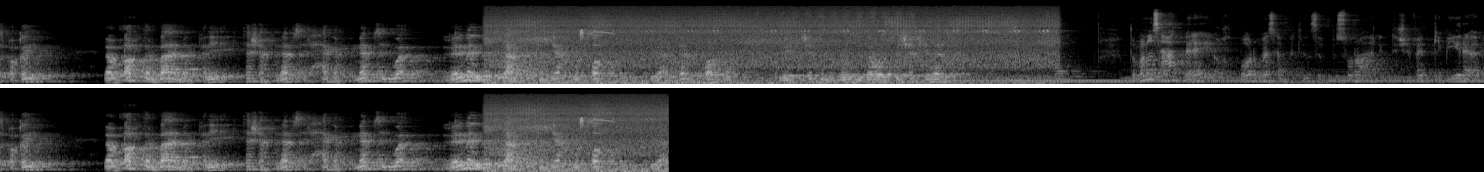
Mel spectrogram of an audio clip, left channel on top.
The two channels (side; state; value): right; drops out; at 6.7 s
